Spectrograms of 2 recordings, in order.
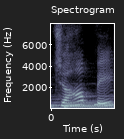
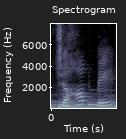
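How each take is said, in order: No difference in how they are said.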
